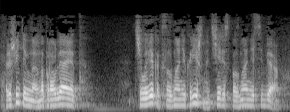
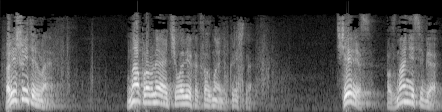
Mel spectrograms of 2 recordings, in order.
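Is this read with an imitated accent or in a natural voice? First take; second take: natural voice; imitated accent. First: It is read in the speaker's ordinary natural voice. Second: It is read imitating another person's accent and manner.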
